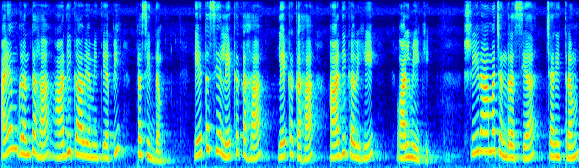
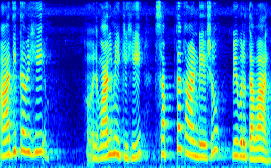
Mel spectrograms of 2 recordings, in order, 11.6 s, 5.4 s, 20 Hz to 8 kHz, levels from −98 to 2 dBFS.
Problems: none marked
